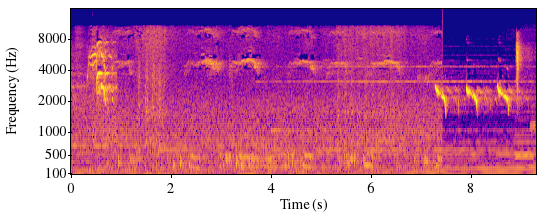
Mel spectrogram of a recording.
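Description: Bird calls. A sharp descending call about half a second in, then a stretch of low wavering calls under a steady hiss, then several short descending chirps near the end.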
